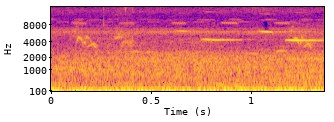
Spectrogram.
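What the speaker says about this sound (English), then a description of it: "And you can hear the birds singing." Birds sing in trees beside Hoover Reservoir, with faint, high chirps scattered over a steady low rumble of wind or water and no voices.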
